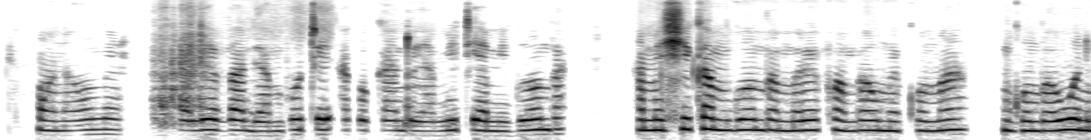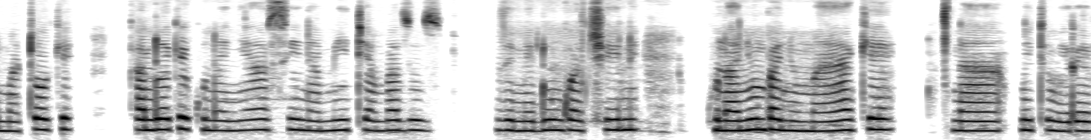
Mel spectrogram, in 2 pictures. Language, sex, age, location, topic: Swahili, female, 18-24, Mombasa, agriculture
